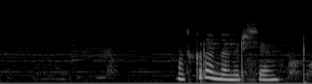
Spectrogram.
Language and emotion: Russian, neutral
